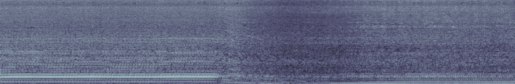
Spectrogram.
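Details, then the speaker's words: Dodge Daytona stock car with newly assembled engine, running a canned tune with EGR and EVAP deleted, more timing and richer fuel map: crisp rev falling cleanly back to smooth, steady idle, no misses or knocks; normal running. "It's just a canned tune, I think that's what they call it, but I mean, you can hear it, it's got some pop."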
